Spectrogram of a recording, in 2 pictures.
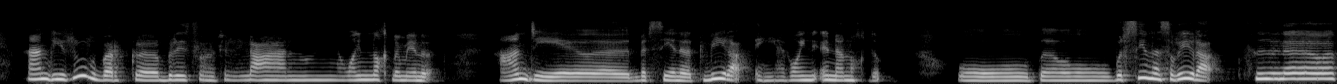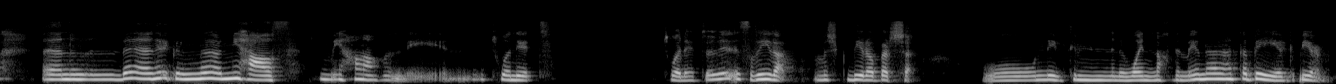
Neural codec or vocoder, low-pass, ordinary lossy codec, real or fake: codec, 16 kHz, 1 kbps, X-Codec, HuBERT features, trained on LibriSpeech; none; none; fake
